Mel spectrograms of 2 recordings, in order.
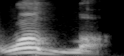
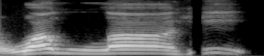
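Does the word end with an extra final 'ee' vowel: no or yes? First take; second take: no; yes. First: The word ends without the final vowel. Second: The word ends with a final 'ee' vowel. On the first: The speaker calls it wrong. "tidak bisa wallah" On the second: The speaker calls it right. "melafazkannya dengan benar. Wallahi"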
